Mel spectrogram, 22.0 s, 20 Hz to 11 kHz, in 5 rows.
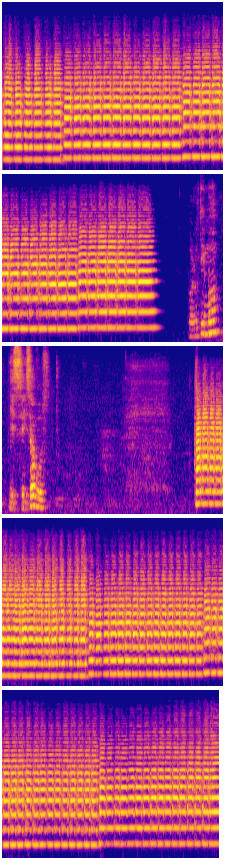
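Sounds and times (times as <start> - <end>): trumpet playing rapid repeated notes: 0.0 - 7.7, 12.7 - 22.0.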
